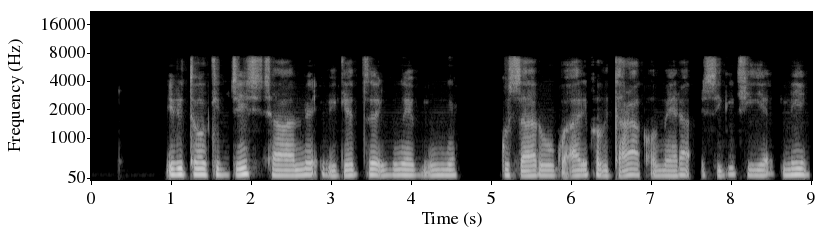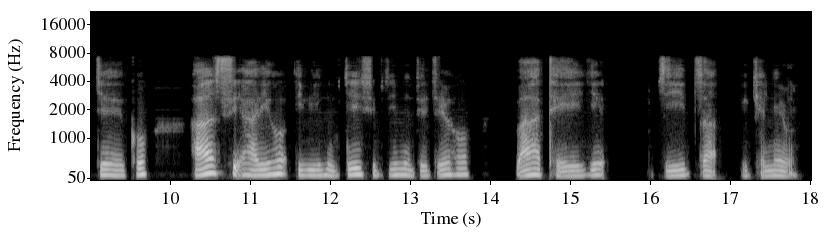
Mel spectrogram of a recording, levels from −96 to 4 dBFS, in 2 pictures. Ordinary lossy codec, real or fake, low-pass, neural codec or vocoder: AAC, 48 kbps; fake; 7.2 kHz; codec, 16 kHz, 4 kbps, FunCodec, trained on LibriTTS, 50 frames a second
